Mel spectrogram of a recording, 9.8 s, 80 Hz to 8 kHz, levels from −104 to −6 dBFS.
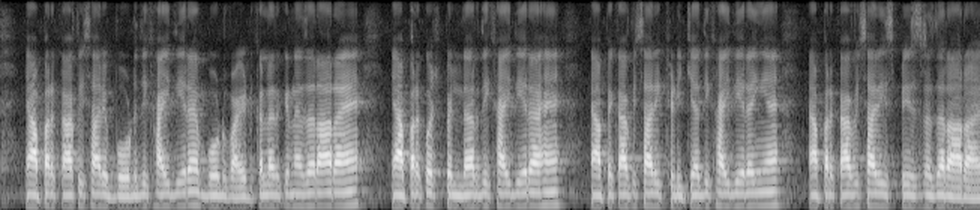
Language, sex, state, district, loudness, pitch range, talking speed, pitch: Hindi, male, Maharashtra, Nagpur, -22 LUFS, 115-125 Hz, 265 wpm, 120 Hz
